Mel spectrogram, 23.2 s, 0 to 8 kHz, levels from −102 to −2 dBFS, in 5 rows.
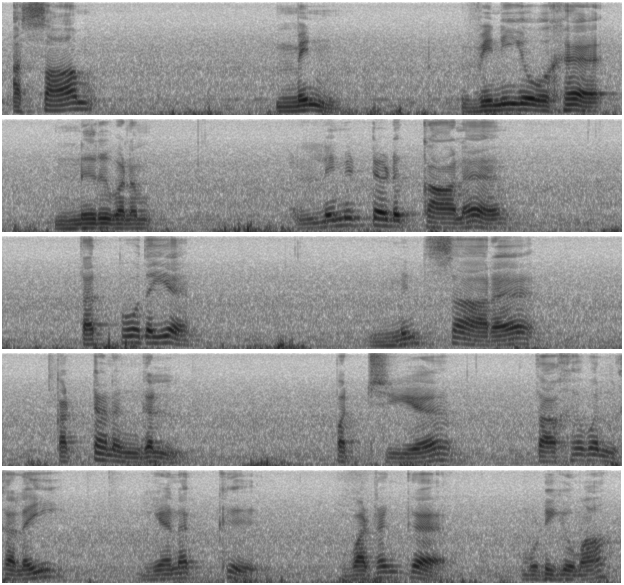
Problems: none marked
